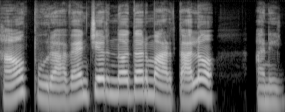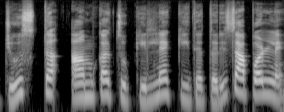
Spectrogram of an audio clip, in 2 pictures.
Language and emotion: Goan Konkani, surprised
